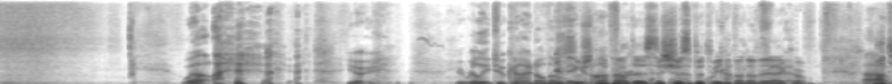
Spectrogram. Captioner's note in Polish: śmiech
